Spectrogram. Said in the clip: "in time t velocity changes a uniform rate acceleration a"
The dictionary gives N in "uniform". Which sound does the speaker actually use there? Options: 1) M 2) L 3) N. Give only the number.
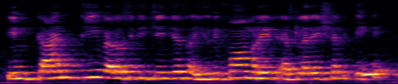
3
